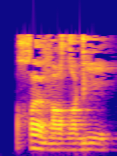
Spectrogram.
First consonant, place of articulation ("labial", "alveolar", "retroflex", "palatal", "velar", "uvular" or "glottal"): uvular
